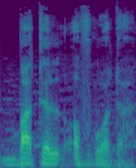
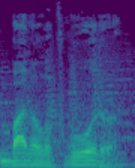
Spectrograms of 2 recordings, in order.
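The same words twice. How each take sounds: First: It is said with a British accent. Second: It is said with a Southern American accent. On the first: "con acento de Cambridge" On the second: "en lugar de decir"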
